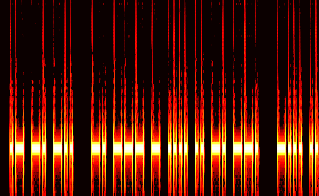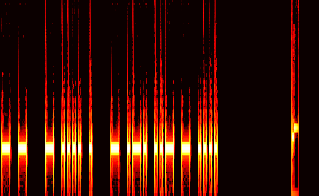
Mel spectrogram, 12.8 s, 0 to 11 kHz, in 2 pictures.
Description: Morse code, heard as a keyed tone, about 21 wpm, 700 Hz. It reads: AND NOTHING BUT THE TRUTH
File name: practice / 22wpm / Sets of 8 Words - 22wpm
